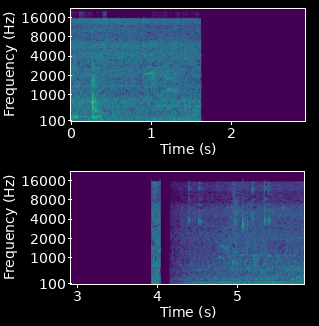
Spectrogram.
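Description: Green chili paste frying in oil with cumin and mustard seeds gives a steady close sizzle, cut off abruptly by a few seconds of dead silence before the sizzling resumes more softly.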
